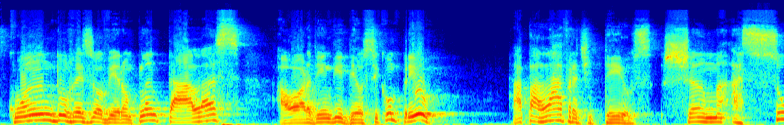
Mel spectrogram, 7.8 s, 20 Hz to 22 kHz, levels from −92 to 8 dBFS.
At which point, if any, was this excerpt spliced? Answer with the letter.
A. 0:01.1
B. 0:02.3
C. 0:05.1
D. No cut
C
